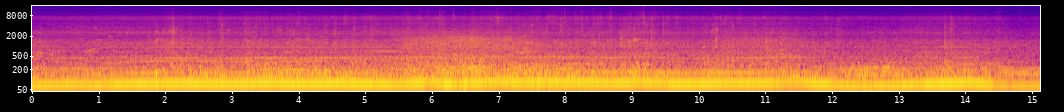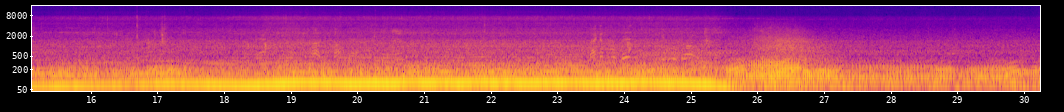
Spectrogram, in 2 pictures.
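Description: Side-by-side UTV engine running steadily at low revs as it crawls up a rocky hill, a deep drone that drops away about 25 seconds in.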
